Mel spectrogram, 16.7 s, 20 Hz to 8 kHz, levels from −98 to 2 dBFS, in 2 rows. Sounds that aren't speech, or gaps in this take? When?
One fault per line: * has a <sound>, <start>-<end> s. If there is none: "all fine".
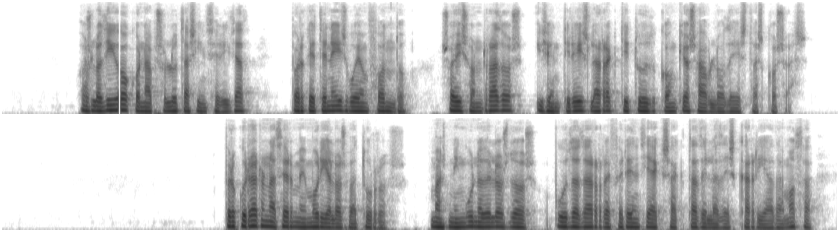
* has a dropout, 1.2-1.2 s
